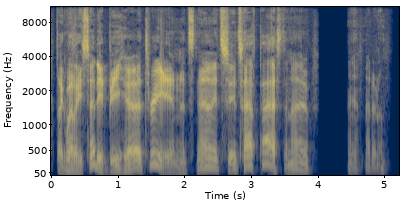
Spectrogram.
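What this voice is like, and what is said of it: Imitates another person's voice. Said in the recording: “my terrible Cary Grant impression ... Yeah, it's not bad. You're all right.”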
